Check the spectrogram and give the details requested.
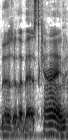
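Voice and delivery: imitated whisper. Retelling a movie line a character says to his girl: imitating a whisper. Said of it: "he whispers to his girly".

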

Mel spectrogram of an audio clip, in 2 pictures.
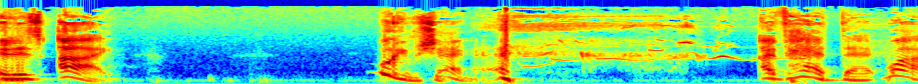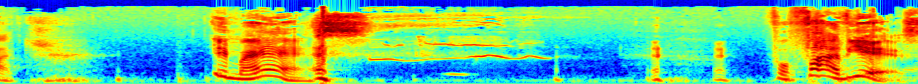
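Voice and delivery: very high, swooping, sing-song voice. Showing the other speaker how Shatner sounds: William Shatner voice. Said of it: "Shatner is this".

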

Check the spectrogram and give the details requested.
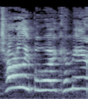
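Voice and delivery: high, sweet, doting, coaxing voice.

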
